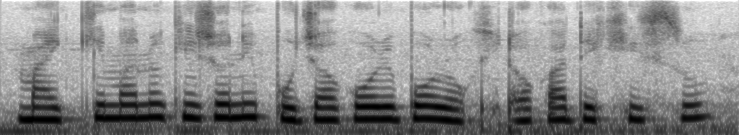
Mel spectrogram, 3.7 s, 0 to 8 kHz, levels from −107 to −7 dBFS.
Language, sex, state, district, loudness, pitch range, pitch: Assamese, female, Assam, Kamrup Metropolitan, -13 LUFS, 235-270 Hz, 245 Hz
